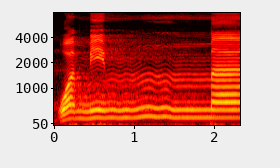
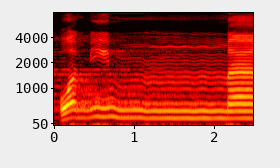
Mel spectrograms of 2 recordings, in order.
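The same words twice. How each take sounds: Both takes have the same delivery.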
